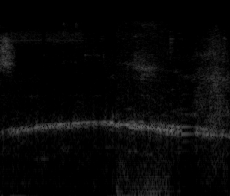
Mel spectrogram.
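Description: A faint single high tone that slowly rises a little in pitch and falls back again over about two seconds, like a distant siren.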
